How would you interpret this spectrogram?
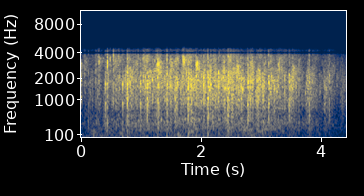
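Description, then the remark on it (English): A burst of applause at Gonzo After Dark Radio for the announcement of its new show Monday Night Quarterback, many hands clapping in a dense, steady crackle that holds strong for several seconds before tapering slightly at the end. “So let's give that a round of applause.”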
